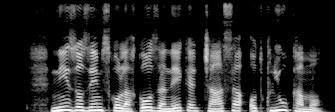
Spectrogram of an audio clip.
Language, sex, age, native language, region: Slovenian, female, 60+, Slovenian, Drava region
